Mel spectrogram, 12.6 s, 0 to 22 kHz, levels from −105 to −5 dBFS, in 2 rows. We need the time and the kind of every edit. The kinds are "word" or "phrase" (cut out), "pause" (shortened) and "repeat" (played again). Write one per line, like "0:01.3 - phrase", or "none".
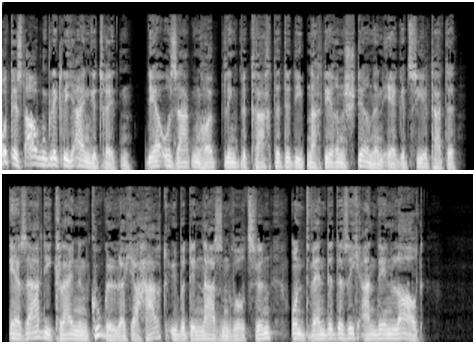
0:01.8 - pause
0:04.0 - phrase
0:06.2 - pause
